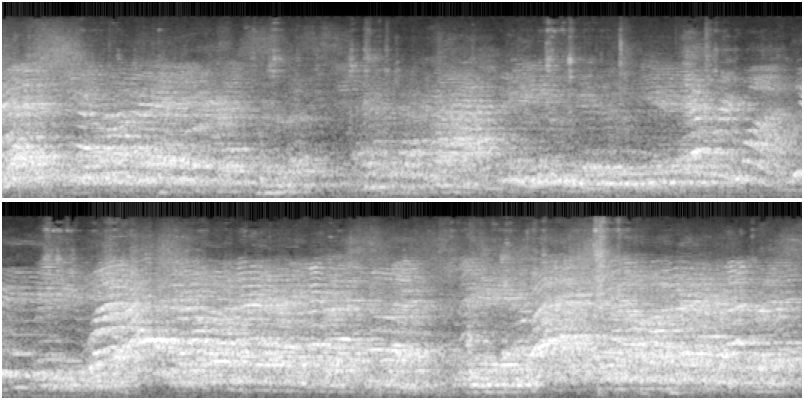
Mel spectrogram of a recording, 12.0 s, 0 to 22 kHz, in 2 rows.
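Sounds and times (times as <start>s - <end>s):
children shouting in unison: 5.9s - 12.0s.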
